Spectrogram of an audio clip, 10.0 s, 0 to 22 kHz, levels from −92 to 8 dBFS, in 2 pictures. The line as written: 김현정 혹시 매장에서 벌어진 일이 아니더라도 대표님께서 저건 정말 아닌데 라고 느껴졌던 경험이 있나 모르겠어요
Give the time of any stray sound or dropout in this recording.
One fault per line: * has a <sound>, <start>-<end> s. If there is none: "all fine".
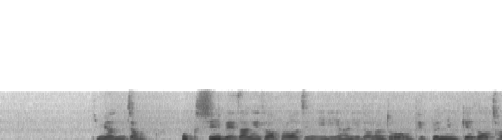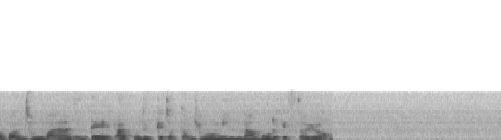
all fine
